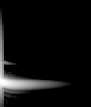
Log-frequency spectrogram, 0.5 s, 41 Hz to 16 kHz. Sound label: Tom Mid B 808, Clean, Digital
